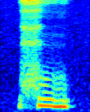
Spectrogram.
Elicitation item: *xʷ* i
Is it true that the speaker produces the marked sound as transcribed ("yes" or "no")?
no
